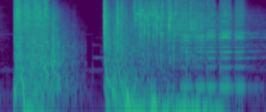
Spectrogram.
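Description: An enemy's shotgun firing in the video game Quasimorph, two loud booming blasts about a second apart, each with a decaying rumble and clatter, close and without talk.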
